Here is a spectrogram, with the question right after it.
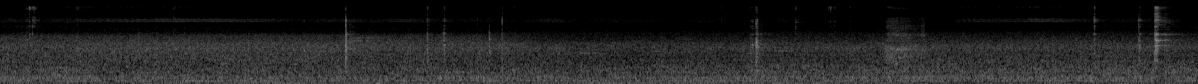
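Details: Steady hiss of room or fan noise with a few faint clicks and taps, and no animal calls.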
